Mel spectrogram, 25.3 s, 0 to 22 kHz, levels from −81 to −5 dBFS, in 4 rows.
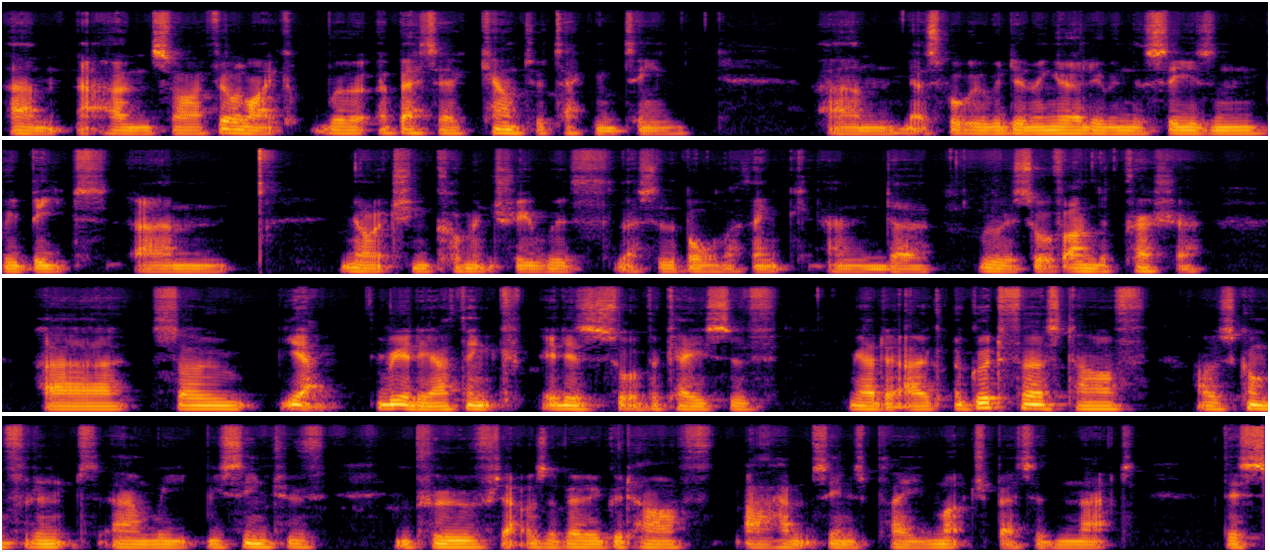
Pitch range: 90-100 Hz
